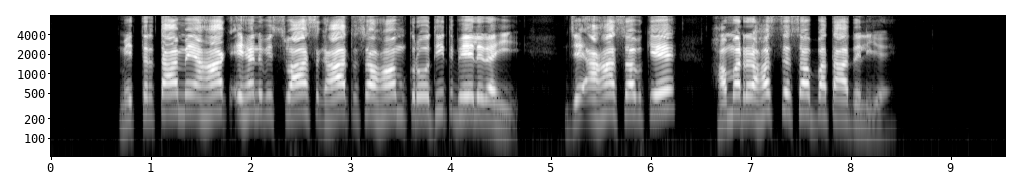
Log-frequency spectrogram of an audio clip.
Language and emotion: Maithili, angry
